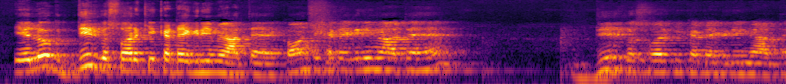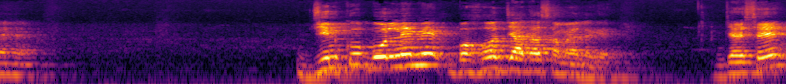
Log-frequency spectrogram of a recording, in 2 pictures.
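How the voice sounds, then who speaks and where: Male hindi teacher, classroom lecture, asks and answers his own questions, high voice, echoey room. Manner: repeats key terms slowly while writing on the board.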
